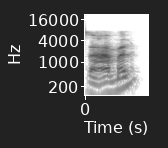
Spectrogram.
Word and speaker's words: XAML: form and as i've already mentioned it is pronounced as xaml and it has a code behind file for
